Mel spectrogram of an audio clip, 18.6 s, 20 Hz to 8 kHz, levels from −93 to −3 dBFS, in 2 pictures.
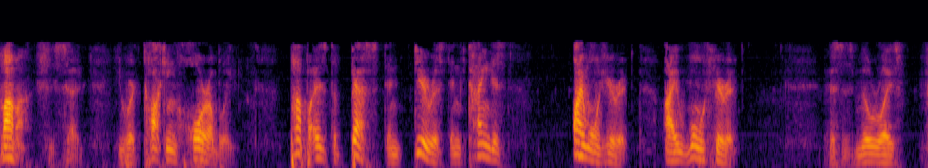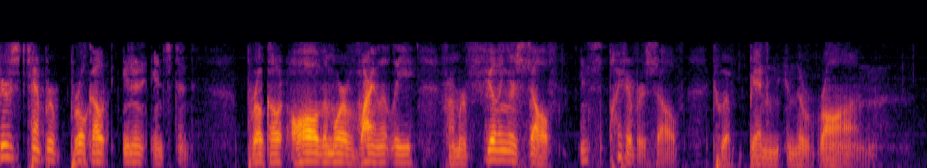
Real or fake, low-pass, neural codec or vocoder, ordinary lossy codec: real; 7.2 kHz; none; AAC, 16 kbps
